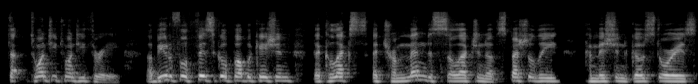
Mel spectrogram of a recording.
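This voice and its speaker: A man with a somewhat high voice acts as host and announcer of a radio theatre show. He reads from a script in a measured, formal manner with a wry touch.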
